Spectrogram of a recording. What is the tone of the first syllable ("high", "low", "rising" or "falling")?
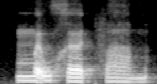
rising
